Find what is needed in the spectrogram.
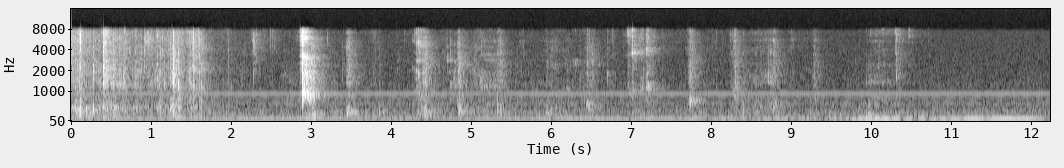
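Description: Faint crunching of a person chewing Doritos 3D Crunch corn snacks: a quick run of crunches at the start, one sharp crunch about three seconds in, then sparser, softer crunches that die away.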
